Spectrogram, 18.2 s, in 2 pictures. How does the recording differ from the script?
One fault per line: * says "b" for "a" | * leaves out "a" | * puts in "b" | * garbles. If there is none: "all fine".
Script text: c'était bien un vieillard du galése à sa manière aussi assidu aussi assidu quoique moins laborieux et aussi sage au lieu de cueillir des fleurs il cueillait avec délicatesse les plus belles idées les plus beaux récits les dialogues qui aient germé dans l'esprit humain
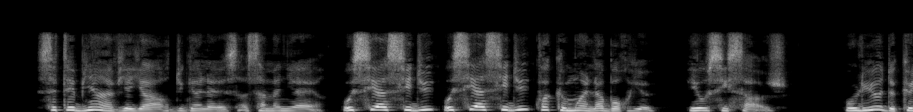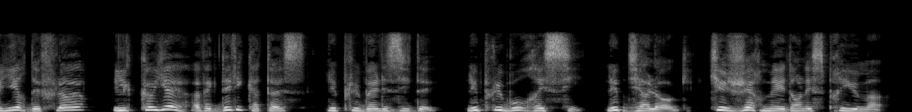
all fine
